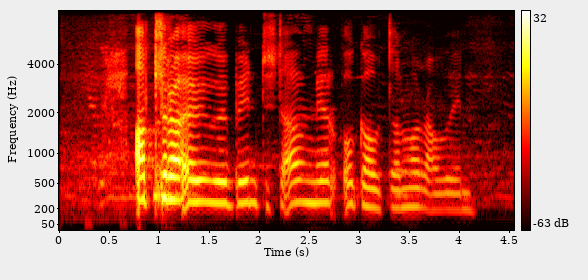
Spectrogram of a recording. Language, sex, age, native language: Icelandic, female, 11, Icelandic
